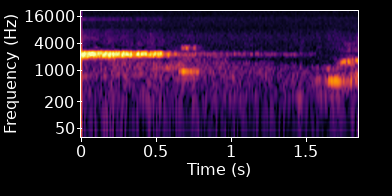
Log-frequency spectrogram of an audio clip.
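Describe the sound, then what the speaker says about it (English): A referee's whistle at an ice ringette game sounds one sustained, piercing blast that fades out, followed by a faint second chirp, heard from across the rink. "St. Albert called for both sides of the blue line, and a whistle goes."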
